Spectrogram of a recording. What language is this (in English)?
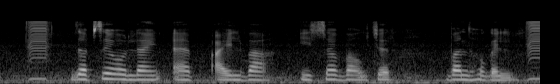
Bhojpuri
